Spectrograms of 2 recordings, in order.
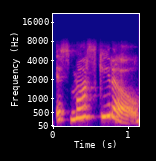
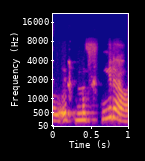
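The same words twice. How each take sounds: First: It is said in a Caribbean accent. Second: It is said in a standard North American accent.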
